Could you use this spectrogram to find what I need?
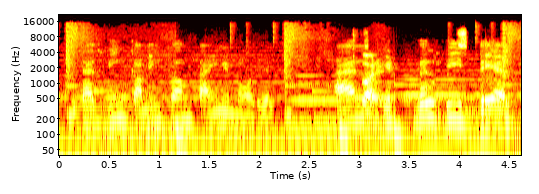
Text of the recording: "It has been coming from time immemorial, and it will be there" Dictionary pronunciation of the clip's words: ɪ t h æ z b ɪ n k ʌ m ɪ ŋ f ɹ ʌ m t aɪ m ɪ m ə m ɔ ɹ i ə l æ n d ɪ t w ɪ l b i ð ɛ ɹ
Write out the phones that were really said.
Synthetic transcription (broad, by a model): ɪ t h æ z b ɪ n k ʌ m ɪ ŋ f ɹ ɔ m t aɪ ɪ m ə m ɔ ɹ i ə l æ n d ɪ t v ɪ l b i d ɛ ɹ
